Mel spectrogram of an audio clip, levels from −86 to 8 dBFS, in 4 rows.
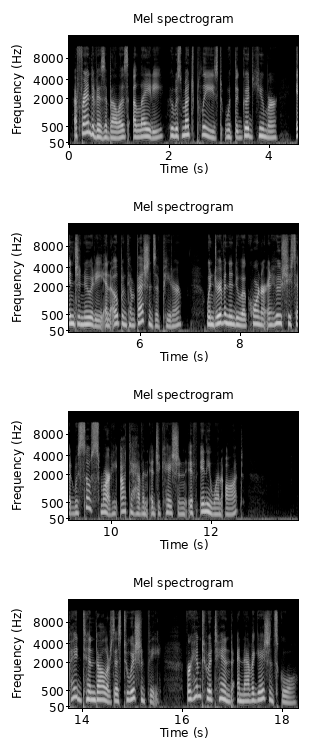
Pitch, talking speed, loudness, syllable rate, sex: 200 Hz, 175 wpm, -20 LUFS, 5.4 syllables/s, female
